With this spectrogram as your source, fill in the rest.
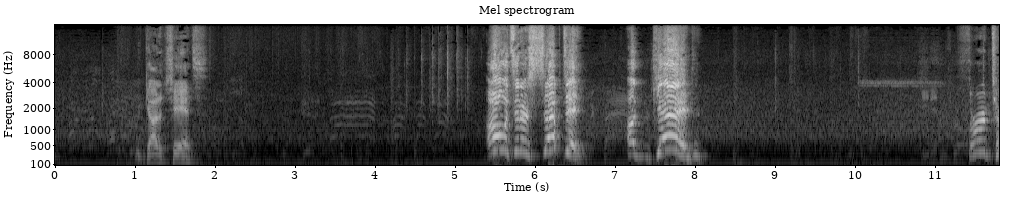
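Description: A young man talks and exclaims excitedly into a close microphone.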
